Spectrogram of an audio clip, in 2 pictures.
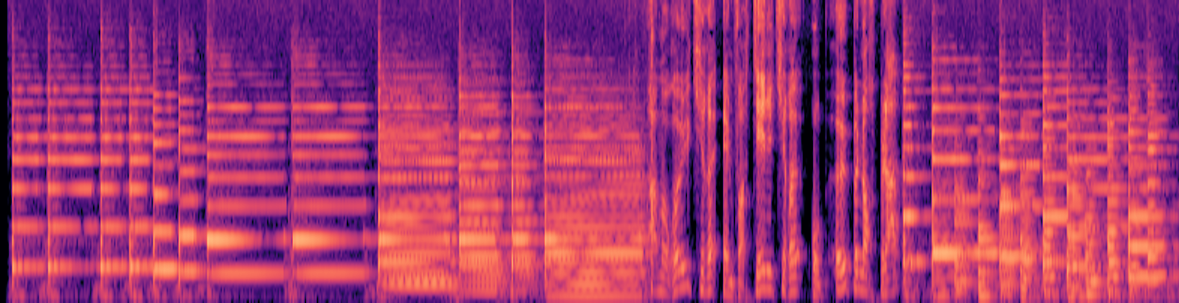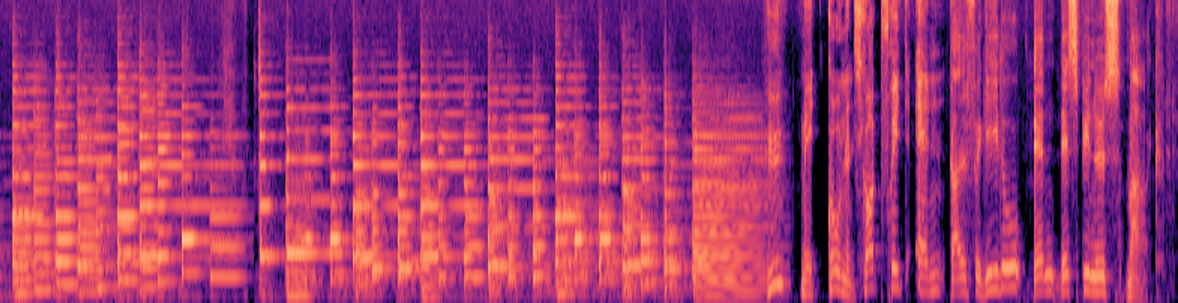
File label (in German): Eupener Mundart; Unter Strom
